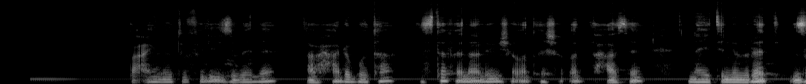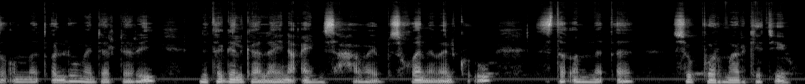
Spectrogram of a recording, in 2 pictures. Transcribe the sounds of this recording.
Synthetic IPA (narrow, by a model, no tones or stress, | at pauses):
b̥ɨʕa̰jnɐt̪ʰufɨlḭzɨβɐlɐ | ʔaβħad̪ɐbo̞t̪ʰa | zɨt̪ʰɐfɐla̰lɐjuʃɐ̰χʼɐ̰t̪ʼaʃɐxʼɐ̰t̪̚z̥ɨħasɐ | najt̪ʰinɨβɾɐ̰t̪zɨxʼɨmːɐt̪ʼɐlːumɐd̪ɐɾd̪ɐɾi | nɨt̪ʰɐɡɐlɡala̰jnɨ̰ʕajnɨsɐ̥ħaβa̰jbɨz̥ɨxo̞nɐ̰mɐ̰lkʰɨʕuz̥ɨt̪ʰɐxʼɐmːɐt̪ʼɐ | supʰːo̞ɾmaɾkʰe̞t̪ʰɨjːu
